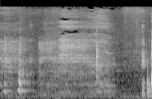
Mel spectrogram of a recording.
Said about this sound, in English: Great, now I coughed.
